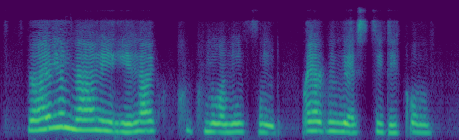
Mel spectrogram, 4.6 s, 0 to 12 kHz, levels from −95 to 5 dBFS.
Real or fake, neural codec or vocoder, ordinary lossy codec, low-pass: fake; codec, 16 kHz, 0.5 kbps, FreqCodec, smaller model; Opus, 32 kbps; 7.2 kHz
